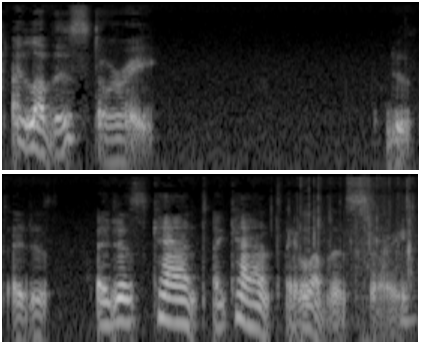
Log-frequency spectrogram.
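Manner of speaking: usual speaking voice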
